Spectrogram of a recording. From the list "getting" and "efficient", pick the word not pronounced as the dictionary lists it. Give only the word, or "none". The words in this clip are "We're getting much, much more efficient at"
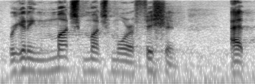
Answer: none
